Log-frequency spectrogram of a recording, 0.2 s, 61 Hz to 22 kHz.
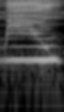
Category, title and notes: Sound effects > Animals
Cat Meow #2
Cat sound I made for a videogame, shout out to my girlfriend for voicing it. Pitch shifted a little.
cat, meow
